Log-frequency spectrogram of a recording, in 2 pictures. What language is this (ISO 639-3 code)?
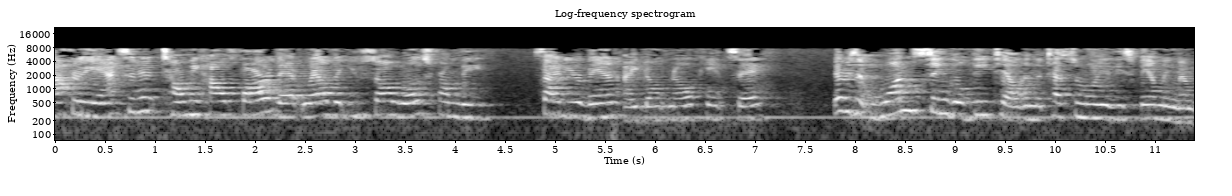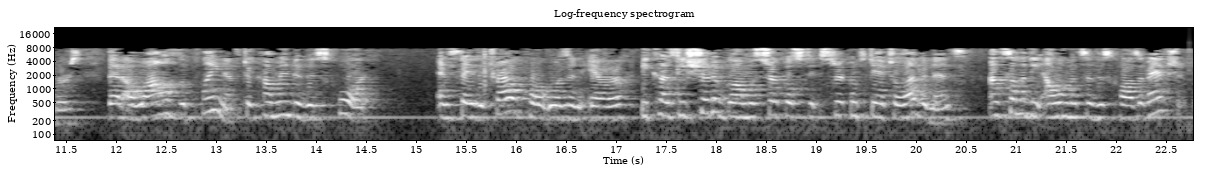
eng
